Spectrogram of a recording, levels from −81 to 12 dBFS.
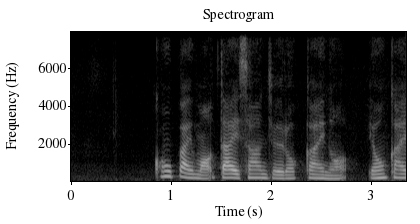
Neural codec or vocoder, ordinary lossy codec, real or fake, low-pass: codec, 16 kHz, 0.8 kbps, ZipCodec; none; fake; none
